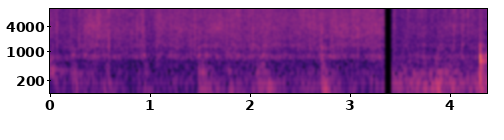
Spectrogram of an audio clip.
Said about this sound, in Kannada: ಮೀಡಿಯಮ್ ಉರಿಯಲ್ಲಿ ಇದನ್ನು ಒಂದು ಎರಡು ನಿಮಿಷ ಹುರ್ಕೋಬೇಕಾಗುತ್ತೆ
